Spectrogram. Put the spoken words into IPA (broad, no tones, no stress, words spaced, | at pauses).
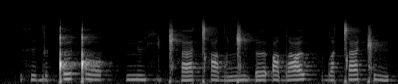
sydœǃœǃɔ | ny çəǁʰaǀʰa dˤəŋ͡ǁiʔœʔɔ dˤə | dˤœǀaǁy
